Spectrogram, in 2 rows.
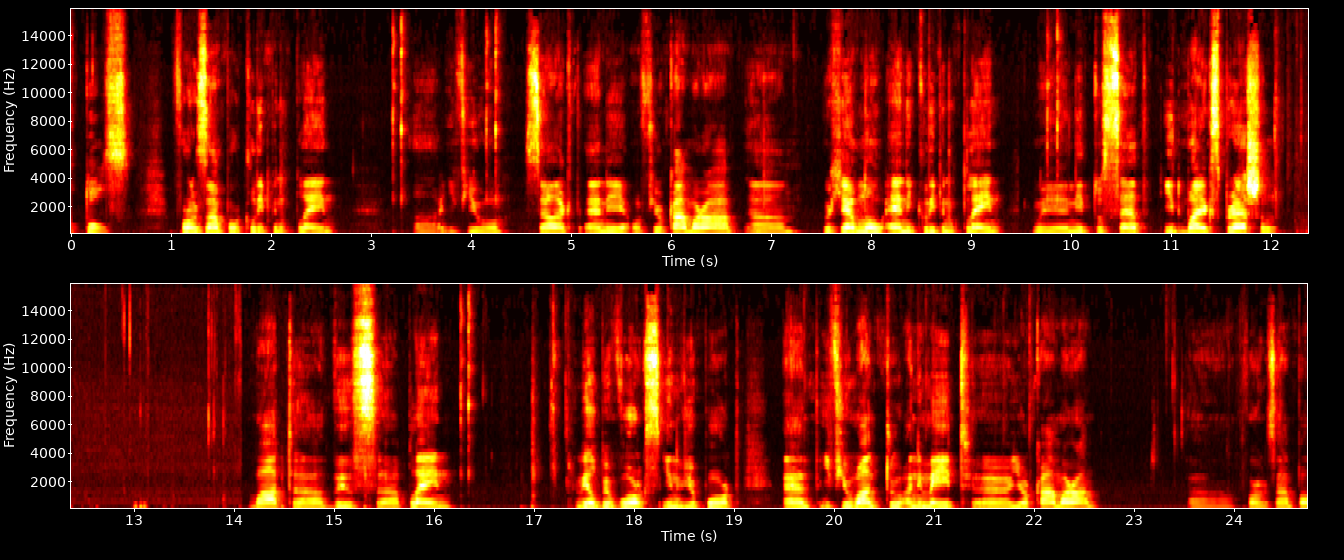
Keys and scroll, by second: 10.8-14.2 typing, 13.0 ctrl+c, 13.2 Right, 16.9-19.7 typing, 21.9-24.7 typing.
